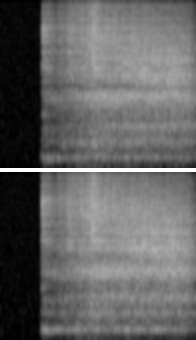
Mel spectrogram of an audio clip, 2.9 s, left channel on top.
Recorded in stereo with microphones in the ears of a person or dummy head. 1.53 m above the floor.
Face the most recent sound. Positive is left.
turn(degrees=-55)  # may be behind; listen again after turning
